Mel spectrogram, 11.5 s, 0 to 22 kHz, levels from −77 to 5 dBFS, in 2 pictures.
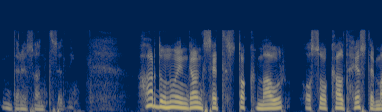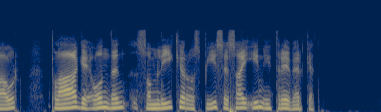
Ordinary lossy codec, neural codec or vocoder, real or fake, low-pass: MP3, 64 kbps; none; real; 7.2 kHz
